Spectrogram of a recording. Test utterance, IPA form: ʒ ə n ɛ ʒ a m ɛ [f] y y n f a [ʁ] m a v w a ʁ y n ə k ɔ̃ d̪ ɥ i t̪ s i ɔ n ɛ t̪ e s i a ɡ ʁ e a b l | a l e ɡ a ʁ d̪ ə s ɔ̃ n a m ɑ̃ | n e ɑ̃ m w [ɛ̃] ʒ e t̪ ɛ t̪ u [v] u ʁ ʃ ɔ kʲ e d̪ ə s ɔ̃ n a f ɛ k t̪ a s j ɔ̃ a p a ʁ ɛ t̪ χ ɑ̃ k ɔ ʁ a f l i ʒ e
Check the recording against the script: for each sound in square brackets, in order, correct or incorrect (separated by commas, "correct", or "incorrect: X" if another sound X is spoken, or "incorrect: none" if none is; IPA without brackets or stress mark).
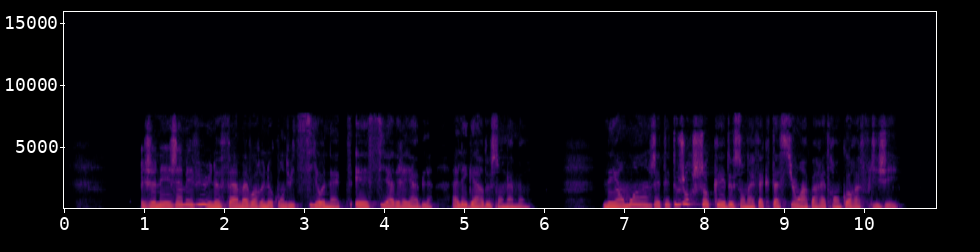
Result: incorrect: v, incorrect: none, correct, incorrect: ʒ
